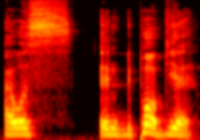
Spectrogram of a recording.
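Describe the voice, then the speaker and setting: A man speaks in a fairly high, heavily gravelly voice. He talks as a guest in a casual conversation. He tells stories with energy, acts out the people he quotes, and swears without holding back. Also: takes it slowly. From Nigeria. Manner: animated storyteller who acts out quoted voices and swears freely.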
